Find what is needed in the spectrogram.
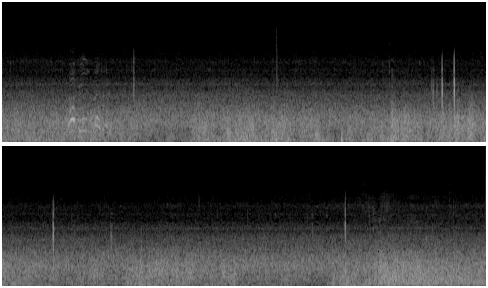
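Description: Steady rush of a fast-flowing river with wind buffeting the microphone, broken by a few faint, sharp clicks.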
